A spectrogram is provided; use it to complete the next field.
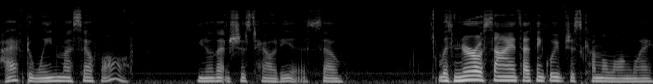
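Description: A woman speaks with a very deep, low pitch and ordinary pitch variation. Her moderate pace is broken by long, frequent pauses. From Southeast Missouri. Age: 50s. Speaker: state senator. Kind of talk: interview. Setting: studio.

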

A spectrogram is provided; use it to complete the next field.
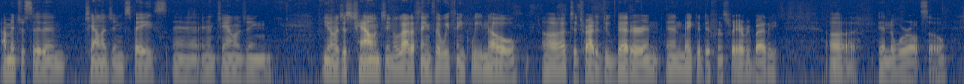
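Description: A man speaks at a moderate pace with an American accent. His fairly low voice stays monotone and flat. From St. Louis, Missouri. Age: 20s. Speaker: artist. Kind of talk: radio interview.

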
